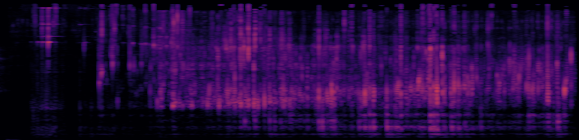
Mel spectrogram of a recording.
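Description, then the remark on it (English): Hot water pours steadily over an oolong tea bag into a cup, a continuous splashing stream that builds in volume and holds for several seconds after a brief trickle starts it off. “Hot water. This oolong bag has plenty of legs left, and I need all of the soul-regenerating micro-agents I can squeeze from it.”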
